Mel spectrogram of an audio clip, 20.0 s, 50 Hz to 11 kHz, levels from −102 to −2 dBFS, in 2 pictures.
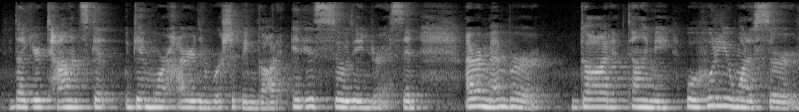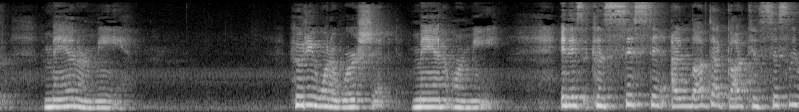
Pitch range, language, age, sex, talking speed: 200-245 Hz, English, 20-39, female, 145 wpm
